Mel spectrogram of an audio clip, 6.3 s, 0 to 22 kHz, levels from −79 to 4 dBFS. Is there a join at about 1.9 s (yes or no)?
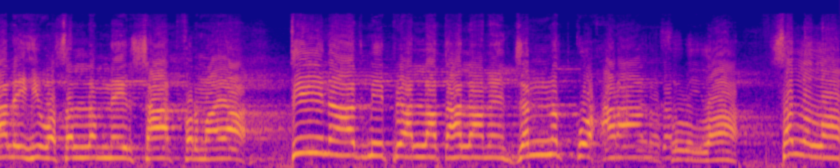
no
